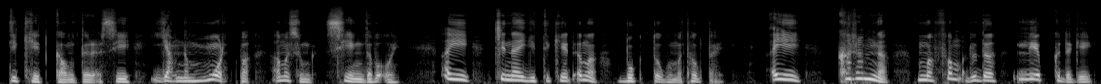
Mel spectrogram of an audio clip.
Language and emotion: Manipuri, disgusted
